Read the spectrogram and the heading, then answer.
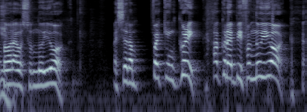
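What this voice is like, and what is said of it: Greek Cypriot accent. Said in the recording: “You do a great Greek accent, though. ... I do a good Cypriot accent. ... Greek Cypriot accent.”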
